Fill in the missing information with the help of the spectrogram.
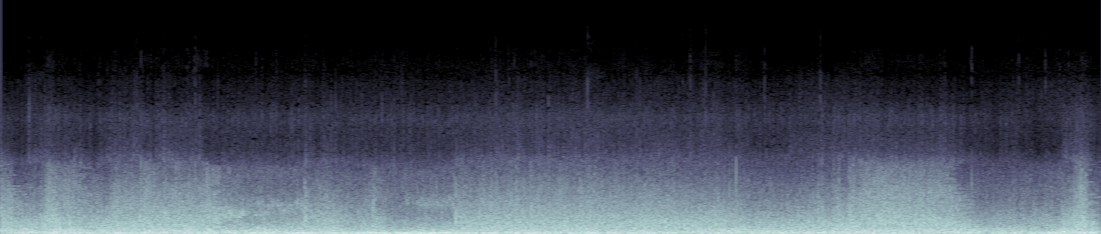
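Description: Wind buffeting the microphone of a handlebar-mounted action camera on a moving mountain bike: a loud, steady rushing noise, with the tyres rolling on the paved path underneath.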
